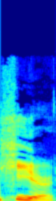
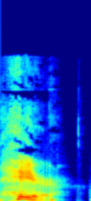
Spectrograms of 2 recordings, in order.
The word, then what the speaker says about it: hear: Hear 注意一下，听是 hear，因为有些我的学生呢会念成 hair，不是 hair， hair 是头发， hear 才是听到。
